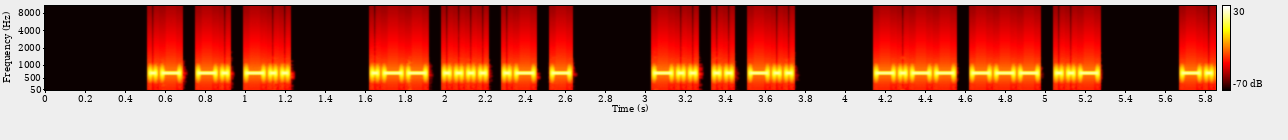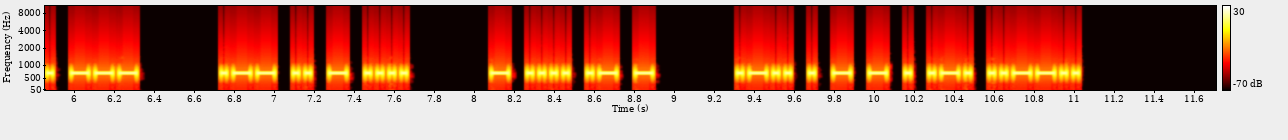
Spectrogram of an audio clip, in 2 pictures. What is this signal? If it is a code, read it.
Morse code, heard as a keyed tone, about 40 wpm, 700 Hz. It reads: AND WHAT DID YOU DO WITH THAT LETTER?
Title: 2x Word-Spacing - Sentences from Top 300 Words - 40wpm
